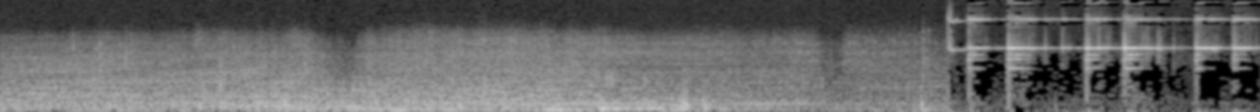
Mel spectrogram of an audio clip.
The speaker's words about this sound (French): Gilles, tout intimidé, sonne à l'hôtel des Nanteuil.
